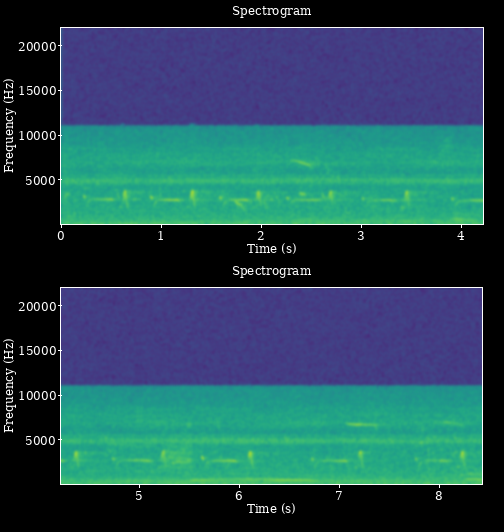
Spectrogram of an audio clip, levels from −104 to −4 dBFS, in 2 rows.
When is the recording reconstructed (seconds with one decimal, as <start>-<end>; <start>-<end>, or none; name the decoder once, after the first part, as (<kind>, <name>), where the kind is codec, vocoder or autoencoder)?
none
